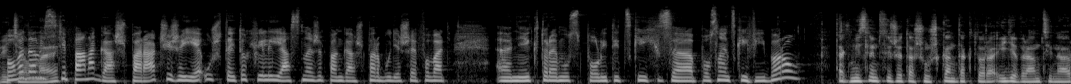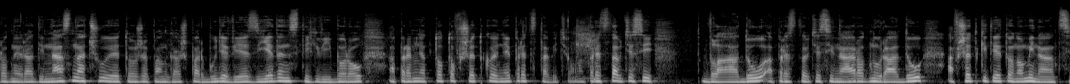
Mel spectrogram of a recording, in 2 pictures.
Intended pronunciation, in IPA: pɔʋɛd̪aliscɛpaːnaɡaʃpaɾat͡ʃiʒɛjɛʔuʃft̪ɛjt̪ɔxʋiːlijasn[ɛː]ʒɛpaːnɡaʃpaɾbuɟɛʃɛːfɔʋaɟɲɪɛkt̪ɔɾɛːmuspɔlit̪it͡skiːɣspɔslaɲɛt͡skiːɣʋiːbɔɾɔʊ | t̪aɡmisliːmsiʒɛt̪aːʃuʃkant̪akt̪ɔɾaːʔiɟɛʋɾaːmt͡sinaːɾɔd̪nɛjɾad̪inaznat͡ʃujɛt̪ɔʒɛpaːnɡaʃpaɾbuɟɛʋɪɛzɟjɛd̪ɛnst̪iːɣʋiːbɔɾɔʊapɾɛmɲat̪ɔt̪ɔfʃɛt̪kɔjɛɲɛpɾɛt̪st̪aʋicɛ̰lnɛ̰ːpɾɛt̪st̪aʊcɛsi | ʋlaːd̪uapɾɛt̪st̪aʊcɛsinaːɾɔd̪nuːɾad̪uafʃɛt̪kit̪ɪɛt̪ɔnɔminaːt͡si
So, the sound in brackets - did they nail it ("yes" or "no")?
yes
